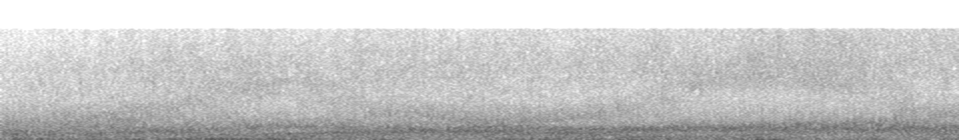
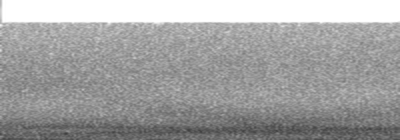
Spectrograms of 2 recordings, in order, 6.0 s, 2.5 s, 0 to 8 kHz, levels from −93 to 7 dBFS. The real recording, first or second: second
